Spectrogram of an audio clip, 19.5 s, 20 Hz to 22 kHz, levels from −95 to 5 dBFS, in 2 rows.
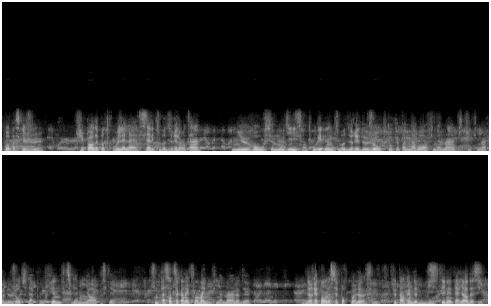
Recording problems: high frequencies cut off; noticeable; nothing above 5.5 kHz
garbled, watery; slightly
voice in the background; noticeable; throughout; 15 dB below the speech

